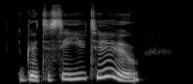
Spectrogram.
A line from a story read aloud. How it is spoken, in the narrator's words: Wei Wuxian says with a little laugh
